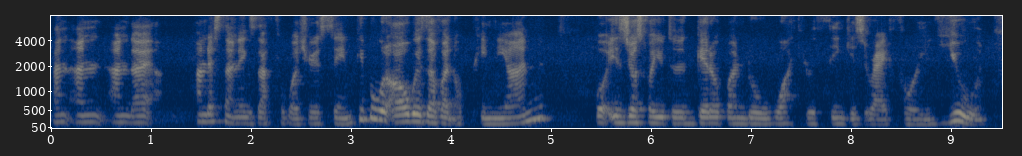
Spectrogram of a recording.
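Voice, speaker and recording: A woman with a Caribbean accent speaks at a moderate pace, her very deep, low voice dark and mellow in tone. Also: ordinary pitch variation. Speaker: interview host, online business coach. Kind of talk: interview.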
